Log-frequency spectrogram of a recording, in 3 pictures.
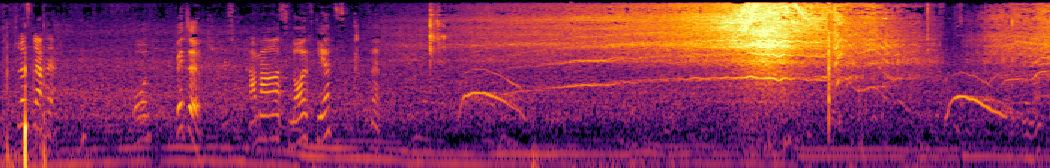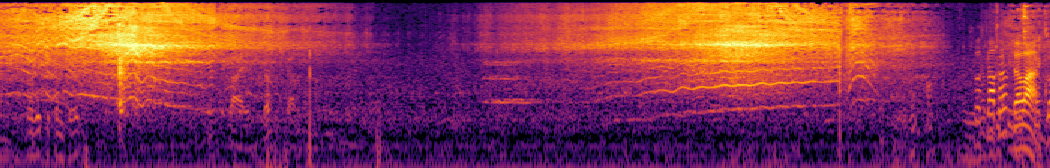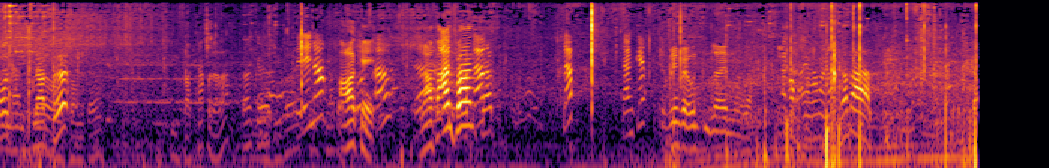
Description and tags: Ropeway fun
In a fun park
